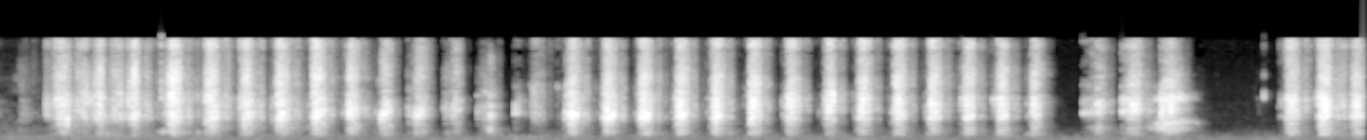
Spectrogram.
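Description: Stiff bristle brush scrubbing the solder side of a circuit board wet with thinner, in quick back-and-forth strokes about four a second. The scrubbing stops briefly twice near the end.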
